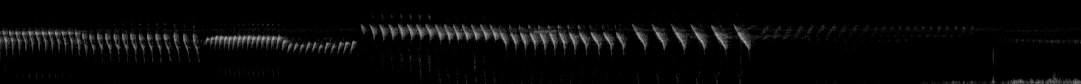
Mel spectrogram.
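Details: Belgian canary, a domestic bird, performing fibra-style song in a singing contest. It opens with fast high trills and a lower rolled tour, then rapid chopped notes that slow into distinct downward strokes, followed by faint trilling and a brief low rumble.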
